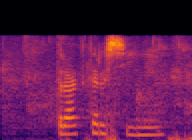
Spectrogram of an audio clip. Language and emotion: Russian, neutral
